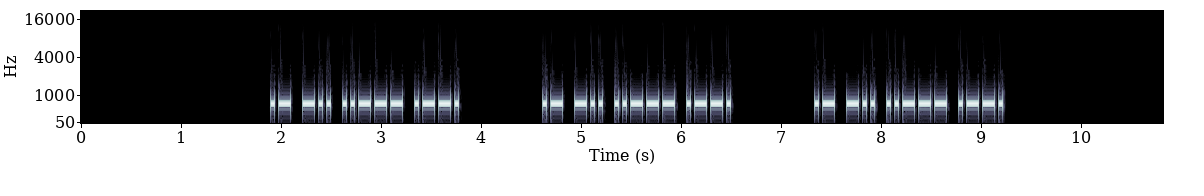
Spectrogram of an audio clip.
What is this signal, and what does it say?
Morse code, heard as a keyed tone, about 29 wpm, 700 Hz. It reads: AD2P AD2P AD2P
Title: USA Call Signs - 4 Characters - Repeated 3x - 30wpm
